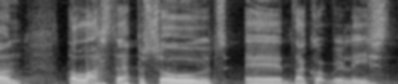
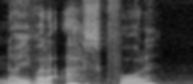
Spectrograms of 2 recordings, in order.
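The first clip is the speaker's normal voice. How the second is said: ordinary delivery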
